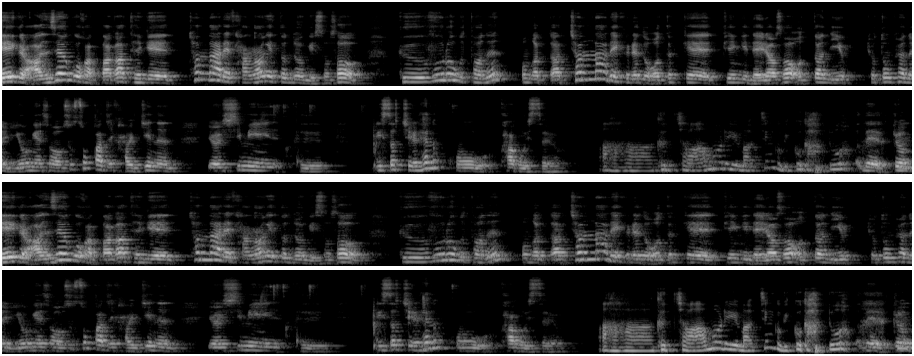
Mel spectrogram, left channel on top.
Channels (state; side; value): normal; both; correlation 0.14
